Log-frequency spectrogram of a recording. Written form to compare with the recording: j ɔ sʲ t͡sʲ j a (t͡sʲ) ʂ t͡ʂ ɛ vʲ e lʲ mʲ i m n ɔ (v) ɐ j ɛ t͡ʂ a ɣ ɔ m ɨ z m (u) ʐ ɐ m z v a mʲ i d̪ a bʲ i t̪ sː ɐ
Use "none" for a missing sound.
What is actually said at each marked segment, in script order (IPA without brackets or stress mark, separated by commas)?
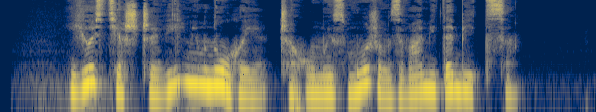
none, ɣ, ɔ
